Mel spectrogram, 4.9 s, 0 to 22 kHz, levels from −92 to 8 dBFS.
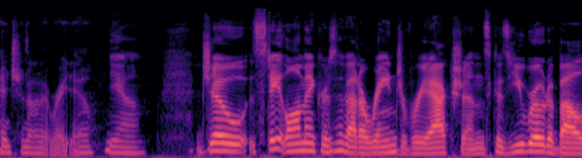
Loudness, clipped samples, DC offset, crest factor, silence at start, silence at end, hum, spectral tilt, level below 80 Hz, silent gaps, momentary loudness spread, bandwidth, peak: -29 LUFS; under 0.1%; under 0.1%; 20 dB; 0 s; 0 s; none; -5 dB/octave; -58 dBFS; none; 15 LU; 16 kHz; -10 dBFS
